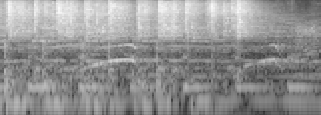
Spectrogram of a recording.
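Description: Balinese gamelan playing: a steady time-keeping stroke about three times a second, like a small gong or cowbell, under a bright, high shimmering wash that breaks off near the end.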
